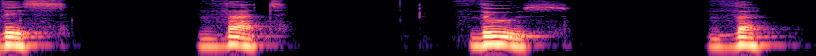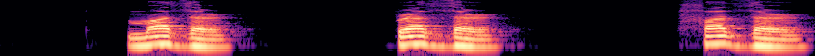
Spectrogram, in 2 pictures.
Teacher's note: صرف غږ زموږ د مرۍ څخه راوځي په دې ډول سره که چیرې خپل لاس خپل په مرۍ باندې کښېږدو نو یو ډول لړزه خپل په مرۍ کې محسوسوو · ژبه په عین شکل زموږ د خولې څخه لږ څه راوتلې او د لوړو غاښونو په مشلولو سره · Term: voiced th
